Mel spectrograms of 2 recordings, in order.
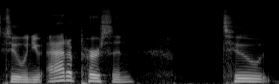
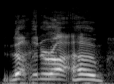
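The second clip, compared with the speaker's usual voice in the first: put-on hillbilly accent; 12 semitones higher, 11 dB louder than usual. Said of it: "I don't know what this goddamn accent is".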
